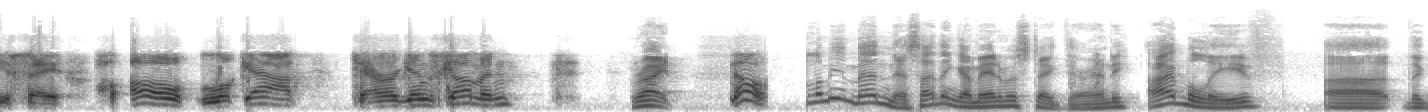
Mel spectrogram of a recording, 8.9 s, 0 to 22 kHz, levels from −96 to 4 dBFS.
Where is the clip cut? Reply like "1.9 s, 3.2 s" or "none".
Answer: 5.0 s, 7.1 s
